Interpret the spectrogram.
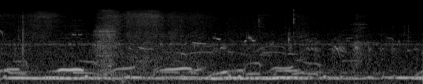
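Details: Greater prairie-chickens on a lek near Wray, Colorado, April 17, 2011: steady low booming hum with overlapping curved whooping calls and soft chatter above it.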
